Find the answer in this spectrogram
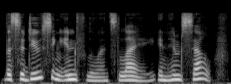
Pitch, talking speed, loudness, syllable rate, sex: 210 Hz, 155 wpm, -17 LUFS, 5.0 syllables/s, female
